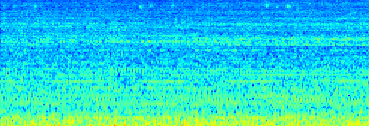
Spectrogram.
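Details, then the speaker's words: Hubbard scroll condensing unit serving two chilled drinks cases at a petrol station, with a compressor shorted to ground and tripping the breaker: constant fan roar with a low, rough rumble underneath; condenser fan motor bearing suspected to be going. "sounds got a bearing going in that f as well"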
